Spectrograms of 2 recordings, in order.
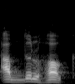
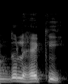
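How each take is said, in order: First: The last name is said with one syllable. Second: The last name is said with two syllables. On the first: This is the name as its owner says it. The speaker calls it right. "তার নাম হচ্ছে আব্দুল হক" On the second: This is how a foreigner reads the spelling. The speaker calls it wrong. "তার নাম উচ্চারণ করতেছে আব্দুল হেকি"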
